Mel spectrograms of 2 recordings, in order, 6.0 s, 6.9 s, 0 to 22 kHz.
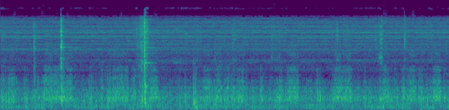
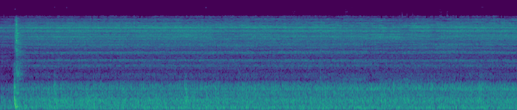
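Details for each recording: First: Vintage Coleman pressure burner, apparently the 1952 252 military-spec being repaired (the 1950 242C is also restored): a soft, steady hiss with light handling clicks. It holds pressure and works; in pretty good shape. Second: Repaired 1952 Coleman 252 pressure lantern on a size 21 mantle, probably too small: sharp pop then a steady loud roaring hiss as fuel hisses through. Unusually long fireball on a junky, damaged mantle.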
